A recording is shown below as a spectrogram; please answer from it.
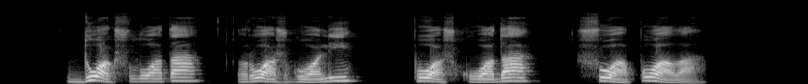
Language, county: Lithuanian, Klaipėda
